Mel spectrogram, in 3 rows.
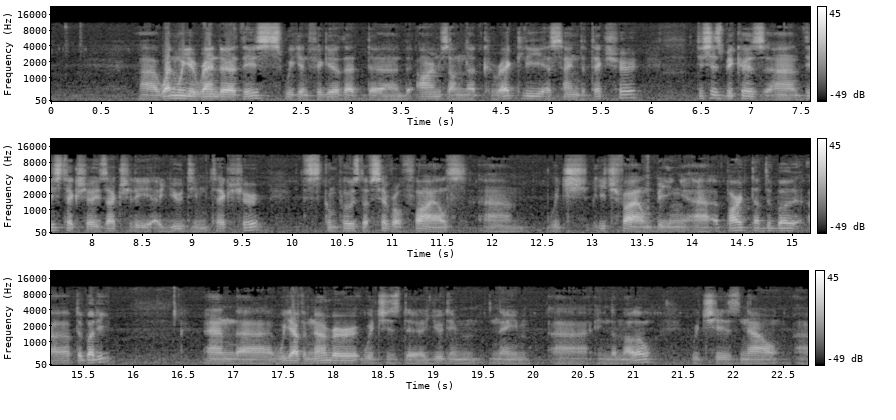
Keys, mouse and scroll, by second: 9.4 ctrl+alt+Tab, 20.7 ctrl+click, 22.2-22.7 ctrl+drag.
